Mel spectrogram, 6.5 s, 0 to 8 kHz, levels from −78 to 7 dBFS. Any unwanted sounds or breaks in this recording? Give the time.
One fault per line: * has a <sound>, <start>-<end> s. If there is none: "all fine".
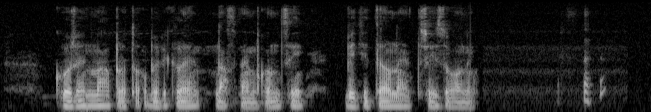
* has a laugh, 5.6-6.1 s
